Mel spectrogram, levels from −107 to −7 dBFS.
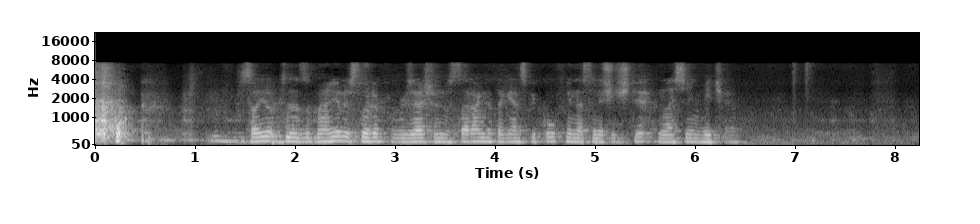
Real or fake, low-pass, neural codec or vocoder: fake; 7.2 kHz; codec, 16 kHz, 1.1 kbps, Voila-Tokenizer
